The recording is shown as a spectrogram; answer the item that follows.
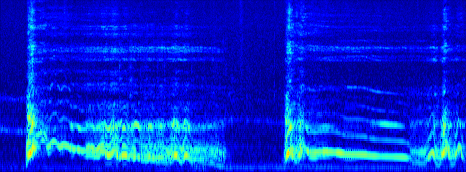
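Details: Bear, a Great Pyrenees dog, howling along with a fire truck siren to match its tone. Sustained quavering howls last several seconds each, with a steadier falling note in the second, then a fresh burst at the end.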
